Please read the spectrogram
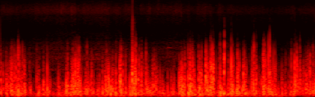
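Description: Wind buffeting the microphone: an uneven, gusty rumble that rises and falls throughout.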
